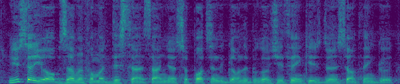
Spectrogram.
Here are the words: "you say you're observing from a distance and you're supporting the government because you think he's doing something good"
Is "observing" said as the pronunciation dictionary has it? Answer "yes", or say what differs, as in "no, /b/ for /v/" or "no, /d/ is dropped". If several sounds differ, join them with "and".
yes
